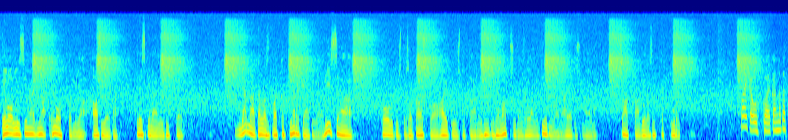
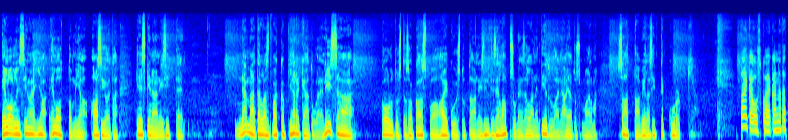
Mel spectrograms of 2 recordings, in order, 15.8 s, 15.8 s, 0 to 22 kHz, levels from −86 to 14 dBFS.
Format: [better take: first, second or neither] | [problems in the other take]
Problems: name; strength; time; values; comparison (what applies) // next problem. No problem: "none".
second | hiss; loud; throughout; as loud as the speech; faint in the second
